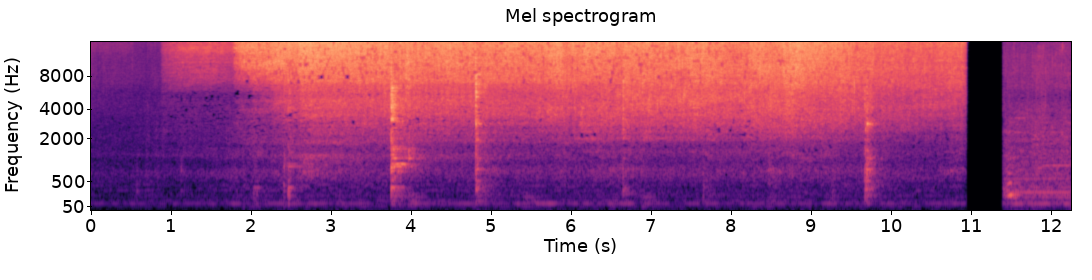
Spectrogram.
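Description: Ground tomato paste hitting hot oil and spices in a kadai: a loud sizzle starts about two seconds in and keeps going while it is stirred, with a few sharp knocks of the spoon against the pan. It cuts off suddenly near the end.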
